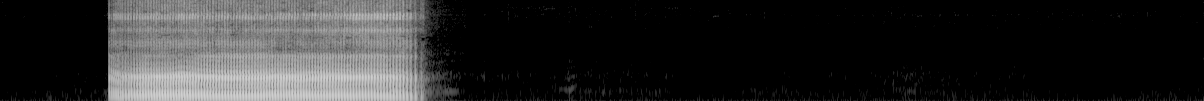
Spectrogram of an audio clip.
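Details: Sleeping Pekingese Piccolina at night gives a single drawn-out, harsh, vibrating snore of under two seconds, followed by four seconds of silence and the onset of the next breath.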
